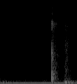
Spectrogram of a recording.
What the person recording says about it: our bread is done you can hear it nice and Hollow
